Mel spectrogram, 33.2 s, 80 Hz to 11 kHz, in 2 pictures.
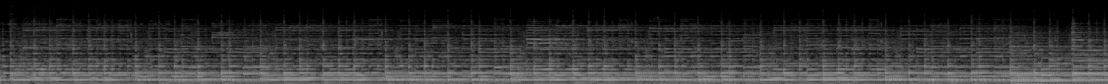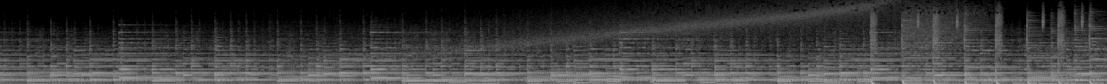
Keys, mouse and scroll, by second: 0.7 click, 3.3 click, 4.0 BackSpace, 5.3 click, 8.2 click, 9.2 click, 9.3-12.6 typing, 14.0 click, 14.2 click, 16.3 right click, 18.6 click, 21.1-26.1 typing, 30.9 click.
